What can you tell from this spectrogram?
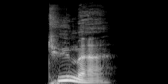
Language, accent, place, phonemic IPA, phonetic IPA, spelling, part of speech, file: German, Germany, Berlin, /ˌtyːmər/, [ˌtyː.mɐ], -tümer, suffix, De--tümer.ogg
- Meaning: nominative/accusative/genitive plural of -tum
